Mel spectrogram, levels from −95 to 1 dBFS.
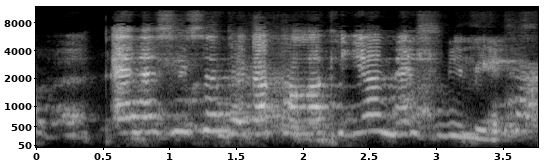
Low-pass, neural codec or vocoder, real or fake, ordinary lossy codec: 10.8 kHz; codec, 44.1 kHz, 2.6 kbps, SNAC; fake; MP3, 64 kbps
